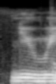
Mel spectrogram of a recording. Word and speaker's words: Niue: How do you spell it? I don't see them actually. It's N-U-N-E-U. N-U-I-E. Niue.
